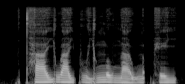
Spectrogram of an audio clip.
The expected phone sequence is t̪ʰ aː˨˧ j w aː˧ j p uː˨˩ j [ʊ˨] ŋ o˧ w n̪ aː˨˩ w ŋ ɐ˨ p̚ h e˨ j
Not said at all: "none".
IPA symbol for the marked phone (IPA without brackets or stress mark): ʊ˥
